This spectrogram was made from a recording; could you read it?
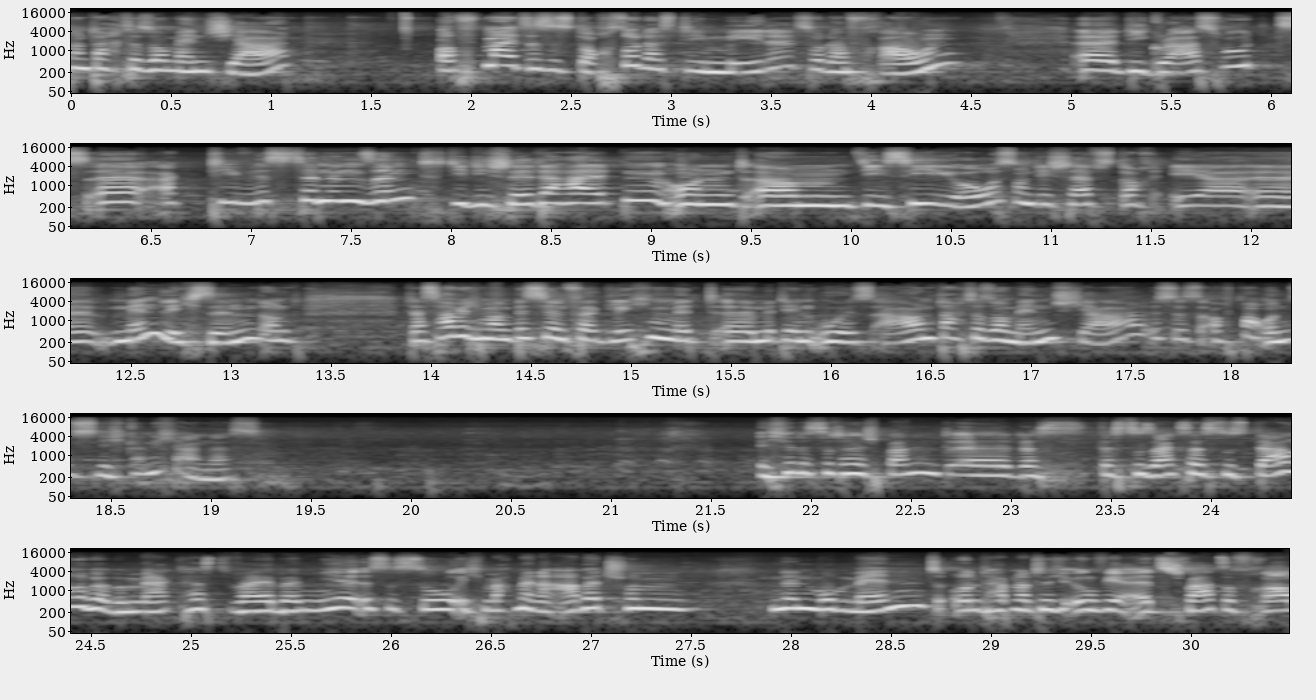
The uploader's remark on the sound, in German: In einer Podiumsdiskussion auf dem veganen Sommerfest Berlin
